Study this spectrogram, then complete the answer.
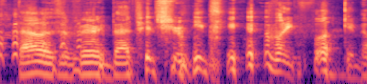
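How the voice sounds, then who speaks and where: Noticeable background noise sits behind a man speaking at a moderate pace. His pitch is medium with ordinary variation, and his loudness stays very even. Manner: casual, swears.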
